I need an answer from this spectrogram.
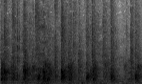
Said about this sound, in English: yeah, you can clap on that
